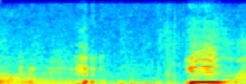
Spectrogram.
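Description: Quiet room with a faint brief knock, then a man's short laughing vocal sound, rising in pitch, breaking out near the end.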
